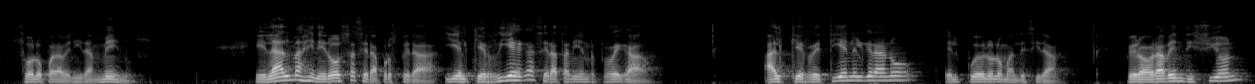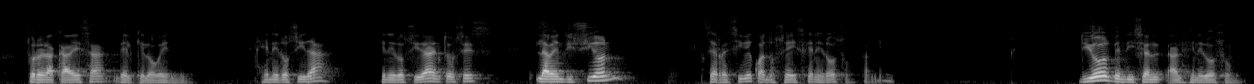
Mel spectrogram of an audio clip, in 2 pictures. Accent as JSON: {"language": "Spanish", "town": "Zapatoca", "region": "Santander", "country": "Colombia", "tie": "born or raised there", "said": "de mi pueblo, dicen que son los de Zapatoca, que es una ciudad también, que son codo."}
